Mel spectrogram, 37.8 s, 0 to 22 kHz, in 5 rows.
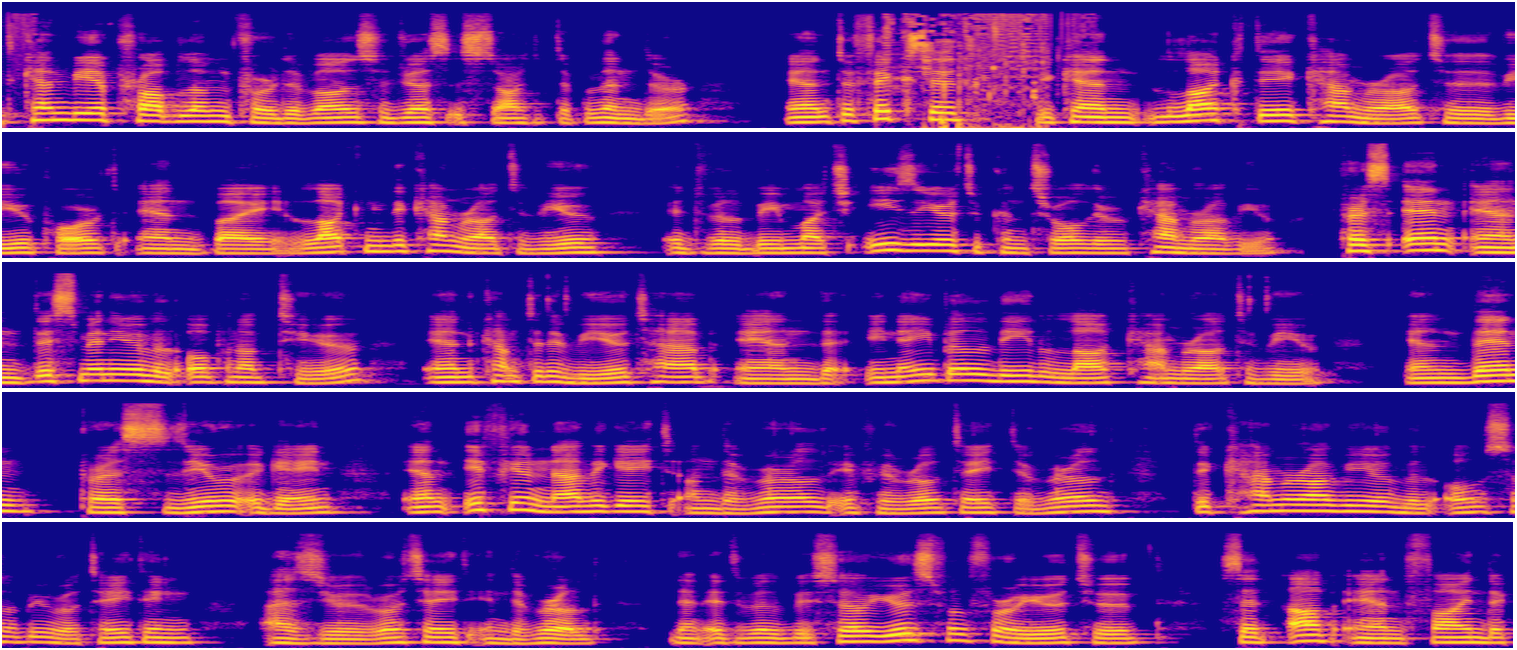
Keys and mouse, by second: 14.1 n, 21.3 click, 23.6 KP_0, 25.3-26.5 shift+middle drag, 26.8 middle click, 27.7-28.1 shift+drag, 28.5 middle click, 29.1 shift+click, 31.2 shift+click.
